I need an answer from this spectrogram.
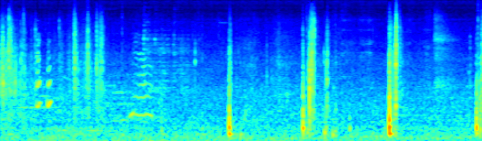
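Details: Street cats, four of them roaming the neighbourhood, being offered real cat food: several brief rising-and-falling meows in the first two seconds, followed by sharp clicks, taps and handling noises.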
